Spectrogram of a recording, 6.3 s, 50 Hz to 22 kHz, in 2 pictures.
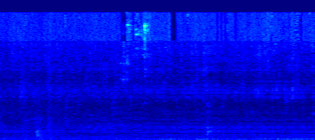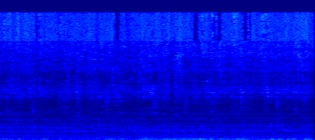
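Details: Kohler toilet with a Fluidmaster 400 fill valve: a steady hiss and gurgle of water trickling into the tank without pause as the fill valve keeps cycling, so the toilet runs constantly; a bad tank seal is suspected, not confirmed.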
